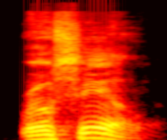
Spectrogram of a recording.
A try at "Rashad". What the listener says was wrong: It ain't no L's. It's Rashad.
